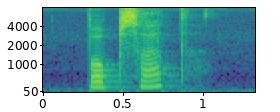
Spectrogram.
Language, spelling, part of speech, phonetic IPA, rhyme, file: Czech, popsat, verb, [ˈpopsat], -opsat, Cs-popsat.ogg
- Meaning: to describe (to represent in words)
